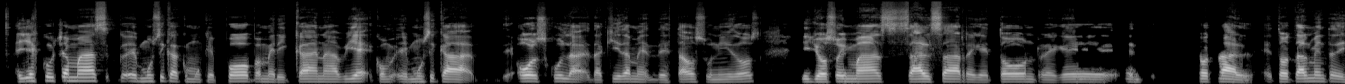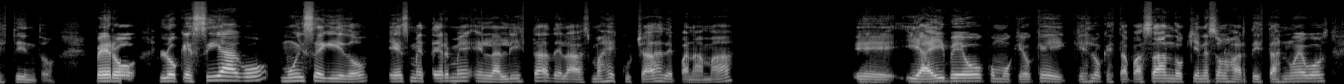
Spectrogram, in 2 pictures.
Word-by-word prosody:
Ella 150 Hz, +3 st, +2 dB
escucha 175 Hz, +2 st, 0 dB
más, 165 Hz, 0 st, +3 dB
eh, 150 Hz, -, -1 dB
música 145 Hz, 0 st, -2 dB
como 125 Hz, -3 st, -11 dB
que 110 Hz, -, -8 dB
pop 145 Hz, 0 st, +2 dB
americana, 125 Hz, +1 st, -1 dB
vie 135 Hz, +3 st, +2 dB
co 120 Hz, 0 st, -7 dB
eh, 125 Hz, -, -6 dB
música 125 Hz, -1 st, +2 dB, 0.3 s
de -, -, -16 dB
old 145 Hz, 0 st, +5 dB
school, 145 Hz, 0 st, -2 dB
de 125 Hz, -, -1 dB
aquí, 130 Hz, +4 st, -6 dB
de 130 Hz, -, +1 dB
Ame 120 Hz, -4 st, -4 dB
de 110 Hz, +1 st, -8 dB
Estados 120 Hz, +4 st, -2 dB
Unidos, 120 Hz, +5 st, -6 dB, 0.4 s
y 130 Hz, 0 st, -2 dB
yo 125 Hz, -1 st, +5 dB
soy 135 Hz, +3 st, +3 dB
más 130 Hz, 0 st, +4 dB
salsa, 130 Hz, -1 st, +4 dB
reguetón, 125 Hz, +2 st, -2 dB
reggae, 110 Hz, +2 st, -5 dB, 0.5 s
ente -, -, -11 dB, 0.4 s
total, 130 Hz, -6 st, +3 dB
e -, -, -15 dB
totalmente 140 Hz, +1 st, +2 dB
distinto. 120 Hz, -3 st, -8 dB, 0.4 s
Pero, 150 Hz, 0 st, +7 dB, 0.4 s
lo 155 Hz, +1 st, +3 dB
que 155 Hz, -, +2 dB
sí 185 Hz, +6 st, +5 dB
hago, 180 Hz, 0 st, +3 dB
muy 160 Hz, +3 st, -3 dB
seguido, 140 Hz, -4 st, +3 dB, 0.2 s
es 145 Hz, +1 st, 0 dB
meterme 155 Hz, +2 st, -3 dB
en 145 Hz, -2 st, -4 dB
la 125 Hz, -1 st, +1 dB
lista, 140 Hz, +6 st, -3 dB
de 140 Hz, -3 st, -7 dB
las 120 Hz, +2 st, -3 dB
más 130 Hz, +3 st, -6 dB
escuchadas 135 Hz, -6 st, -3 dB
de -, -, -7 dB
Panamá -, -, -6 dB, 1.2 s
eh, 120 Hz, -3 st, -3 dB
y 140 Hz, -, -2 dB
ahí 135 Hz, +3 st, +5 dB
veo 155 Hz, 0 st, +2 dB
como 135 Hz, -5 st, -9 dB
que, 125 Hz, -, -8 dB
okey, 125 Hz, -1 st, -6 dB
¿qué 125 Hz, -, -11 dB
es 125 Hz, -, -9 dB
lo 140 Hz, -1 st, -6 dB
que -, -, -12 dB
está 115 Hz, -, -6 dB
pasando? 140 Hz, +2 st, +1 dB
¿Quiénes 135 Hz, -1 st, -3 dB
son 140 Hz, -2 st, 0 dB
los 135 Hz, -, -7 dB
artistas 125 Hz, 0 st, -5 dB
nuevos? 140 Hz, +3 st, -4 dB
135 Hz, 160 wpm, -23 LUFS, 125-145 Hz, 1.2 s, Pero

